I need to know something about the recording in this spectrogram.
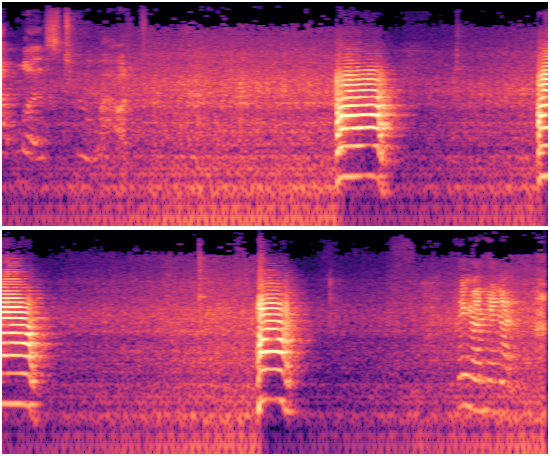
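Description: A beginner's brass trumpet blowing three short, loud notes at about the same pitch, each about half a second long and a couple of seconds apart.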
